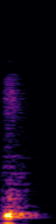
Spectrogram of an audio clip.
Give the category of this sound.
Sound effects > Objects / House appliances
